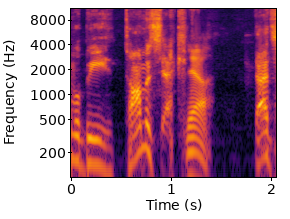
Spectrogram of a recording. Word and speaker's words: Tomasek: But they pronounced it Tomashek. Tomashek. And I was like, oh, God, here we go. Yeah, we got to call him Tomashek. No, this is North America. This is Tomasek.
